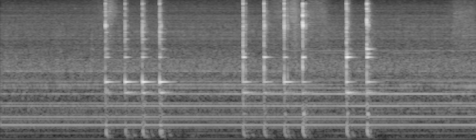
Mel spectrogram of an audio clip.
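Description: A spoon clinks against a glass jug several times.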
